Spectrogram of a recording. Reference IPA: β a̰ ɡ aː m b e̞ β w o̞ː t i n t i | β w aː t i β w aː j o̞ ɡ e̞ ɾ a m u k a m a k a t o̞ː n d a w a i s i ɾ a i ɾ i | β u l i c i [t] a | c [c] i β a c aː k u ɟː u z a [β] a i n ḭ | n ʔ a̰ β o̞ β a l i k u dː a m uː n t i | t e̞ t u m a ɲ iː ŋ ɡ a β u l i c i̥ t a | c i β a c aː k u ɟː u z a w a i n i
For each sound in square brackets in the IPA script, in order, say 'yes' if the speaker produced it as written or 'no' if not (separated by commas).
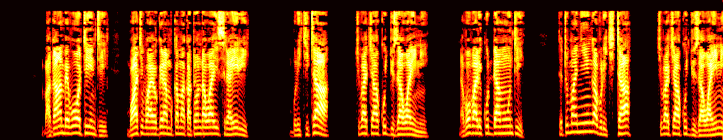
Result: yes, yes, no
